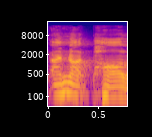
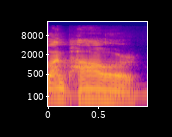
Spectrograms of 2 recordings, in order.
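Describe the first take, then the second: First: Said in the usual way. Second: "Paul" in an affected foreign way; Europeanized "Paul". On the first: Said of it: "pretentious people in the eighties". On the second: Retold or imitated. Imitating pretentious people renaming themselves, "Paul" made exotic. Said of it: "tried to Europeanize their names".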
